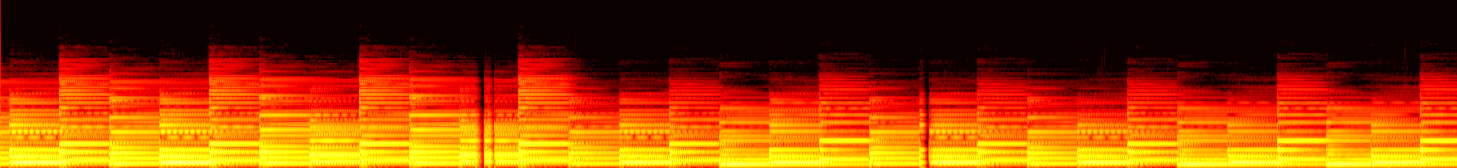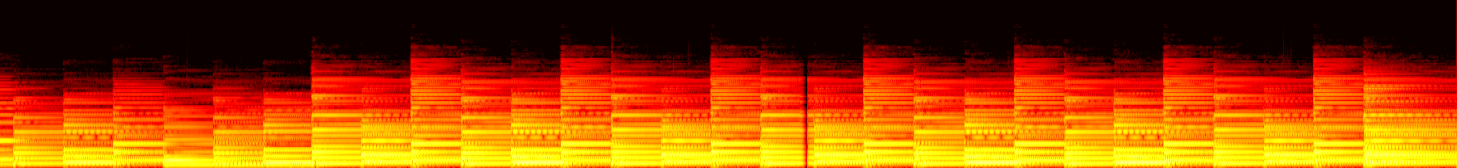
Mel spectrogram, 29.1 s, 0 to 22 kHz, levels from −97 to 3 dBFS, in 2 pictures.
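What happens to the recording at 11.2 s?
Nothing goes wrong at 11.2 s; the audio runs through that moment intact, with no dropout, click or other fault.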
